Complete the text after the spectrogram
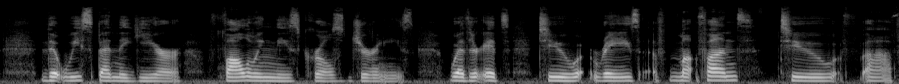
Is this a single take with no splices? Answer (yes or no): yes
